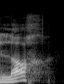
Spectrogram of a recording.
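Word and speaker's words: lough: Or for Ireland, we say loch, which is spelled L-O-U-G-H.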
